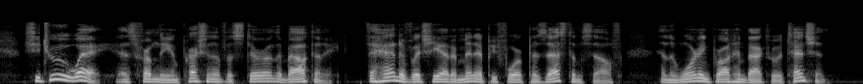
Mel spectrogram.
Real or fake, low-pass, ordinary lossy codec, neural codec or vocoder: fake; 7.2 kHz; MP3, 64 kbps; autoencoder, 48 kHz, 32 numbers a frame, DAC-VAE, trained on Japanese speech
